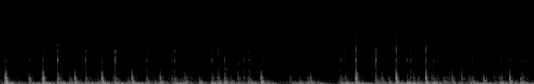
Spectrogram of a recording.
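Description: Fingertips and nails tap rapidly on both sides of a small, light, hollow wooden box with a brass clasp. The result is a quick, uneven patter of short, dull knocks that are mostly low and boomy with faint clicky edges. The tapping pauses briefly near the middle, then resumes.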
